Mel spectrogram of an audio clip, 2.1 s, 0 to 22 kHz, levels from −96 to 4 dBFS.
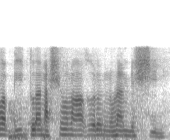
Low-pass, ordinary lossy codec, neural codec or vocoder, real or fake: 5.4 kHz; Opus, 64 kbps; codec, 16 kHz in and 24 kHz out, 0.6 kbps, FireRedTTS-2 codec; fake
